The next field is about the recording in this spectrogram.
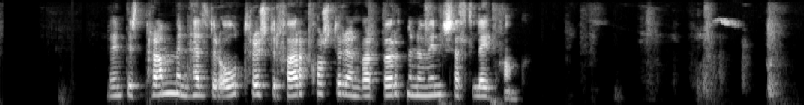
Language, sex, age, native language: Icelandic, female, 40-49, Icelandic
